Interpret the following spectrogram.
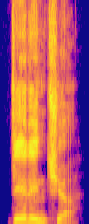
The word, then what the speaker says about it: didn't you: didn't you go there didn't you sounds like didn't ya didn't you didn't you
